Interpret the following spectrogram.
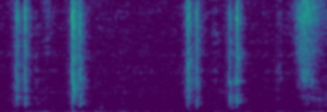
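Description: Computer keyboard keystrokes: about six separate, unhurried clicks, a pair near the start, one about a second in, a pair around two and a half seconds and another near three seconds, as a number is typed into a field.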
